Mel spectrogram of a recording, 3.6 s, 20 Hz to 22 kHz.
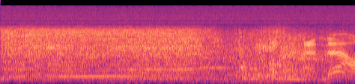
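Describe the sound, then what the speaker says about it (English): A 1993 race car leaving pit road, its engine revving up through the gears at a distance, a steady roar that rises in pitch near the end while a commentator talks over it. "you can begin to hear Tommy Kendall rev the engine in the background"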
